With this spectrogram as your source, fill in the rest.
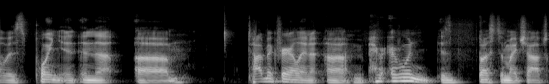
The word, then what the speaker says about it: McFarlane: tangent, but that was poignant in that Todd McFarlane, everyone is busting my chops because I say McFarlane, and they're like, who? McFarlane, who cares? That's how he pronounces it. Does he say McFarlane or McFarlane?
